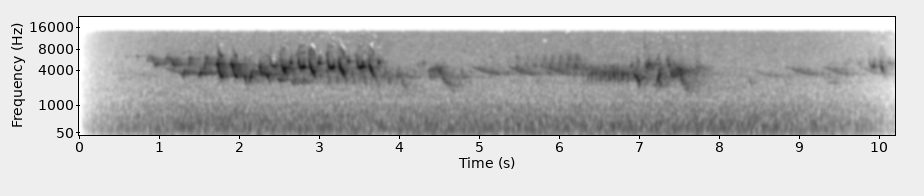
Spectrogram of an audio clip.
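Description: Small birds chirping in rapid strings of short, high, downward-sweeping calls over a steady outdoor ambience that fades in at the start. The chirping is busiest a couple of seconds in and again about seven seconds in, and the ambience cuts off abruptly at the end.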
